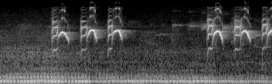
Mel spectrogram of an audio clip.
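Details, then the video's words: Olive-backed sunbird lure call for untrained and flock-kept sunbirds: two sets of three bright, high, downslurred chips separated by a brief pause. "KONIN Bahan & ombyokan akan Respon dengan Suara Pancingan ini"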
